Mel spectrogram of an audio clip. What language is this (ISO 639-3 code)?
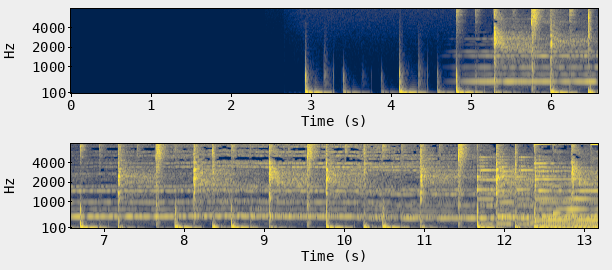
ron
